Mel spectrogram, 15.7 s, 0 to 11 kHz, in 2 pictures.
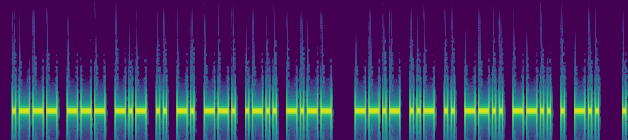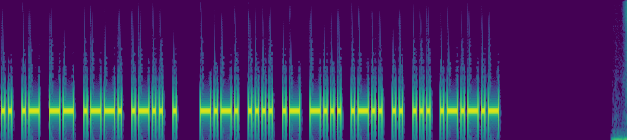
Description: Morse code, heard as a keyed tone, about 28 wpm, 700 Hz. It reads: JOKINGLY QUIZZED SAMPLE CHABLIS.
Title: Pangram Challenge v2 - 28wpm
